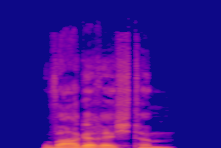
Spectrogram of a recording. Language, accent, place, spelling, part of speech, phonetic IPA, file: German, Germany, Berlin, waagerechtem, adjective, [ˈvaːɡəʁɛçtəm], De-waagerechtem.ogg
- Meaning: strong dative masculine/neuter singular of waagerecht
